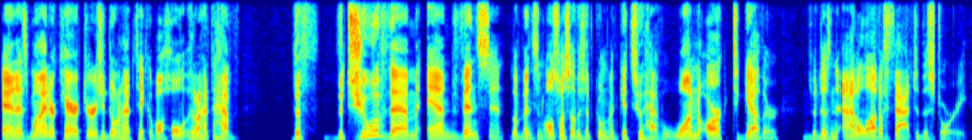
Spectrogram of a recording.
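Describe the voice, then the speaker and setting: A male podcast co-host brainstorms about a story in a casual, informal chat, speaking fast and animatedly at a medium pitch with a slightly bright tone. He says "like" a lot and keeps checking in with a tag "right?". The recording is dry, with clean studio sound.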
